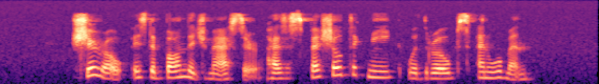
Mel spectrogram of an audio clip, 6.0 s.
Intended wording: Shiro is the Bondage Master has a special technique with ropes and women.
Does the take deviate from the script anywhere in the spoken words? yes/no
no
